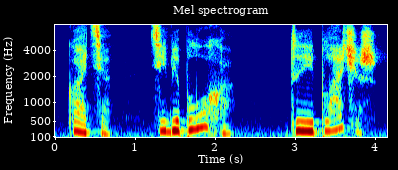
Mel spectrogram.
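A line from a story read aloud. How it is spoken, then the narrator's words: Hoarse, genuinely worried. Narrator (Russian): Хриплый голос был полон неподдельной тревоги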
